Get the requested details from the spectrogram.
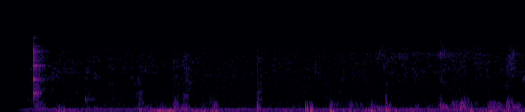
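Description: Plastic jars bump and knock softly on a hard surface.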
